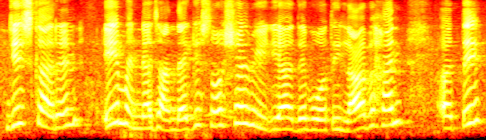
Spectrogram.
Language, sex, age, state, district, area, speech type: Punjabi, female, 18-30, Punjab, Fazilka, rural, spontaneous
